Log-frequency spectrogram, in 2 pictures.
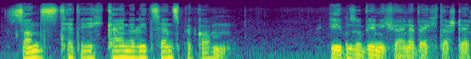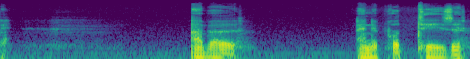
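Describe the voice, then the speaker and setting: Casting: simple, fervently obedient crippled soldier, radio play, stammering and servile, husky voice. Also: male voice, low voice, heavily acted. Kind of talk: 1960s German radio drama acting.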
